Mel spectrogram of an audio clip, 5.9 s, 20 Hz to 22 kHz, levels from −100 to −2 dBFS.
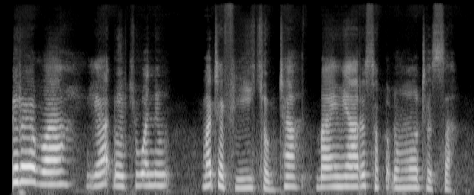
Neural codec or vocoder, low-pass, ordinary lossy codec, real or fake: codec, 44.1 kHz, 2.6 kbps, DAC; 19.8 kHz; none; fake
